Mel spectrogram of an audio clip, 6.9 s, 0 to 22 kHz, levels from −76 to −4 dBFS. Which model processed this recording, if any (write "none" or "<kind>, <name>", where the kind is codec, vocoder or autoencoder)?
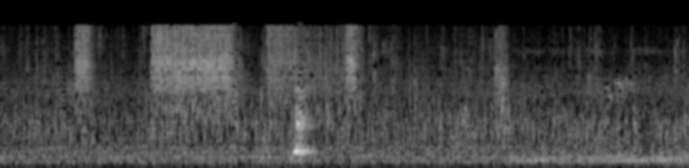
vocoder, BigVGAN v2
